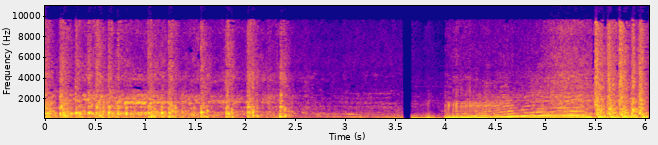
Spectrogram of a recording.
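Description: Toyota Supra Mk4's 2JZ inline-six engine running hard with a rapid crackle from the exhaust. After a sudden cut, a rev rises and falls, then breaks into a fast string of exhaust pops and bangs near the end.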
